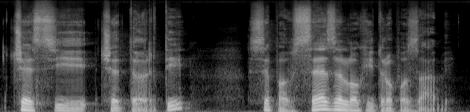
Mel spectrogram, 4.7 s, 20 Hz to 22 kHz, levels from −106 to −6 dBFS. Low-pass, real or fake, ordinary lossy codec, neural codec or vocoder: none; fake; none; vocoder, 44.1 kHz, 128 mel bands, Pupu-Vocoder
